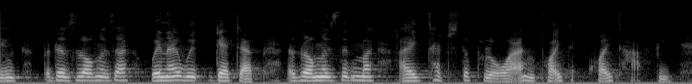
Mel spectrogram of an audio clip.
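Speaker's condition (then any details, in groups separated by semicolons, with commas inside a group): Cerebral palsy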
